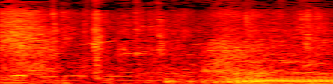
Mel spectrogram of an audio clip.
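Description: Water buffalo giving a loud, low, drawn-out bellow that starts about one and a half seconds in, after a short breathy rush at the start.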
